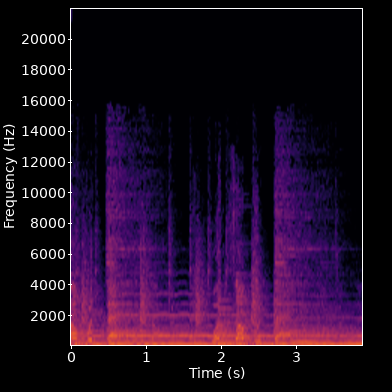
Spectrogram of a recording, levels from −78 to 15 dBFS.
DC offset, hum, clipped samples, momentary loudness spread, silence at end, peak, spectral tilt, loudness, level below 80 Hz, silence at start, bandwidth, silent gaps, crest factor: under 0.1%; none; under 0.1%; 3 LU; 0 s; -8 dBFS; -6 dB/octave; -22 LUFS; -24 dBFS; 0 s; 14 kHz; none; 12 dB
